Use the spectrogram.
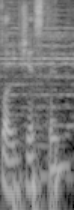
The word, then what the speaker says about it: phlogiston: Phlogiston? How do you pronounce that?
